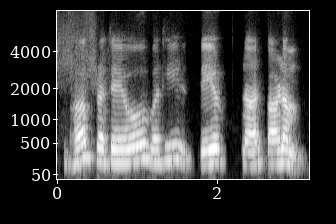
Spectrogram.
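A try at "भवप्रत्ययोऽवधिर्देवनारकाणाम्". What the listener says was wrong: हाँ, बधिर बोलना चाहिए, अलग से नहीं बोलना है।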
